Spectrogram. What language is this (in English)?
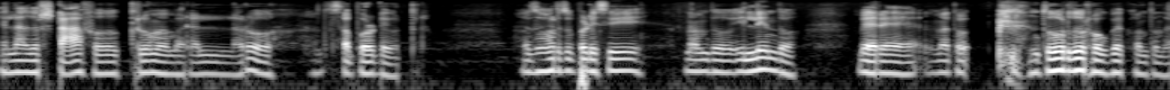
Kannada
